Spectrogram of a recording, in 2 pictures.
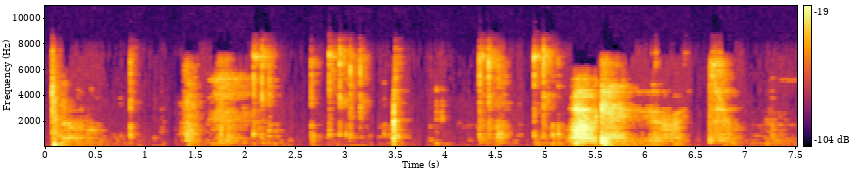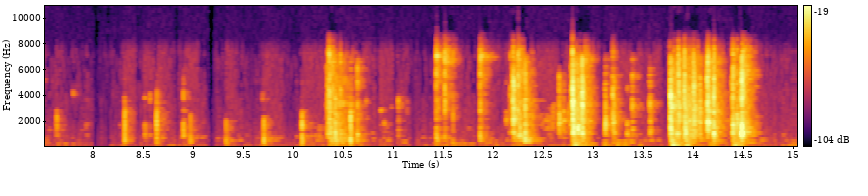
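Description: Fingertips with manicured nails type on and click the keys of a black plastic computer keyboard. Quick, bright, dry clicks come in uneven bursts separated by short pauses, with some taps landing harder than others.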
